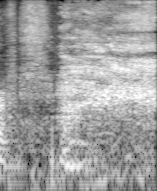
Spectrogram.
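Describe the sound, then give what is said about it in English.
A voice imitates the roar of a wounded, burning creature in a tabletop game after it is shot in the eye: a loud, raspy, growling bellow that starts with a short burst, then swells and holds steady for about a second. “and begins roaring again. This guy is in a lot of pain right now.”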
